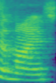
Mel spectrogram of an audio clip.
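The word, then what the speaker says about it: Allianz: the third party vendors they use I'm probably pronouncing it wrong but I think it's Alliance no it is Alliance you're saying it correctly I know about that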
